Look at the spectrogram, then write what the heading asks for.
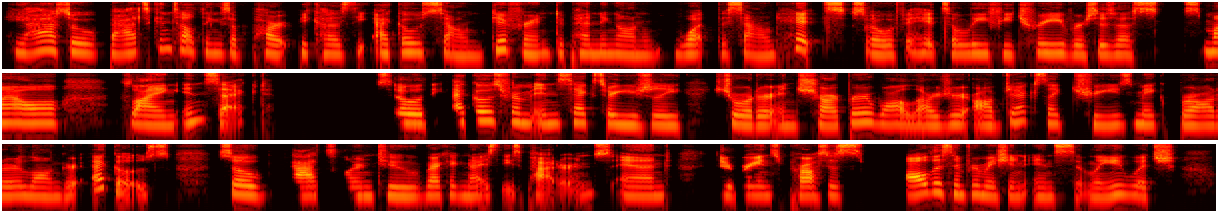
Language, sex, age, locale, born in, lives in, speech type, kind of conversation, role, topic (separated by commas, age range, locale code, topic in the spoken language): English, female, 20-24, en-US, United States, United States, read, expert-assistant, expert, How do bats use echolocation to find food?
